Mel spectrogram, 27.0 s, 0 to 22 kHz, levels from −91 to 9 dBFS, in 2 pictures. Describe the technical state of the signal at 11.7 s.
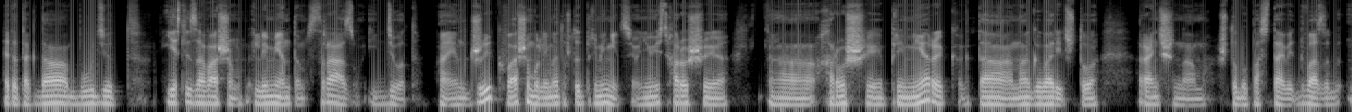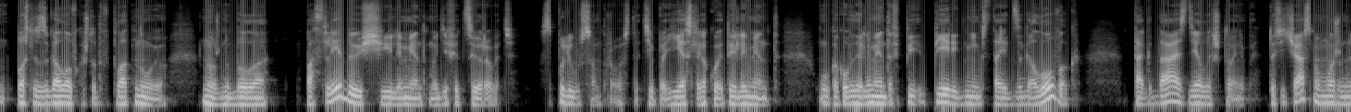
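At 11.7 s, as throughout, planar audio is read as interleaved. Each 21.77 ms block plays twice at double speed, lifting the speech an octave with a 45.9 Hz buzz, visible as stripes on a spectrogram.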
